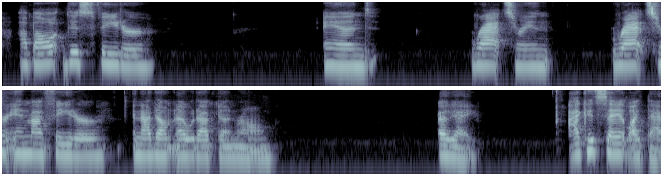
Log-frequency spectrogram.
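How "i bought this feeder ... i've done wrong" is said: dull, flat delivery, lower and quieter. Showing how a story sounds told the boring way: boring, flat storytelling. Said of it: "it's so boring if I said".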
